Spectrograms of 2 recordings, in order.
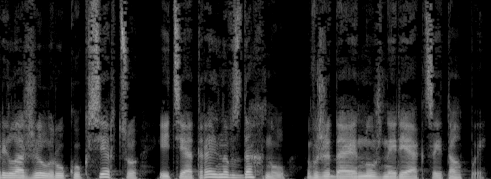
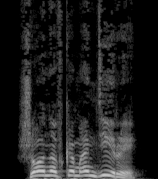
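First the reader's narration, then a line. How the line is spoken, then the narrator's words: Shouted. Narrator (Russian): крикнул кто-то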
